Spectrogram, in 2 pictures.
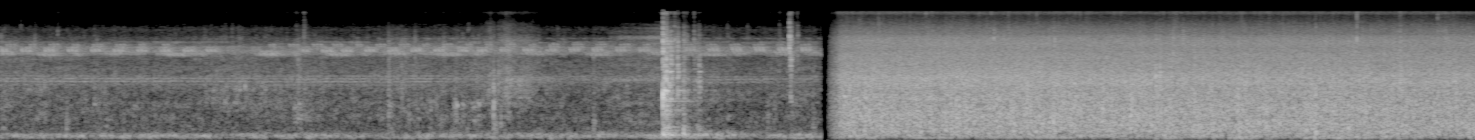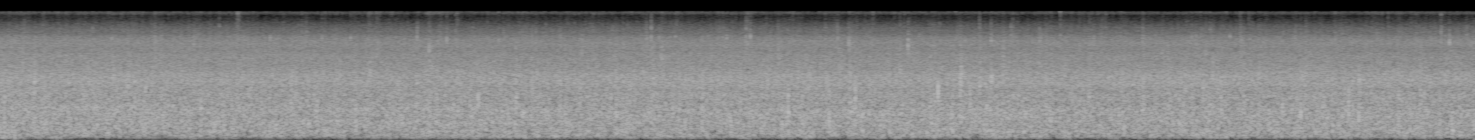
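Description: Night insects chirping in a steady pulsing trill, with a sharp knock about seven seconds in. Then, after a sudden cut, steady heavy rain falling.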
